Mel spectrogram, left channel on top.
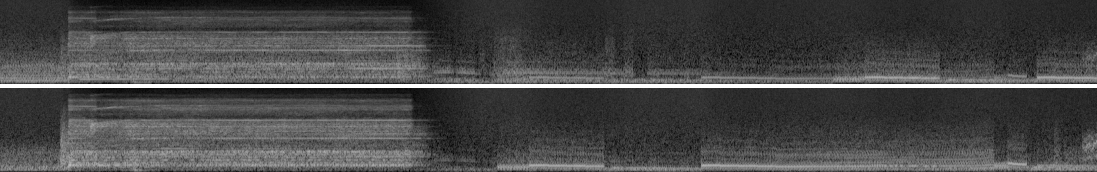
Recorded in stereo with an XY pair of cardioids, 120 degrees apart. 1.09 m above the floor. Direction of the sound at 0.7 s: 15° right.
